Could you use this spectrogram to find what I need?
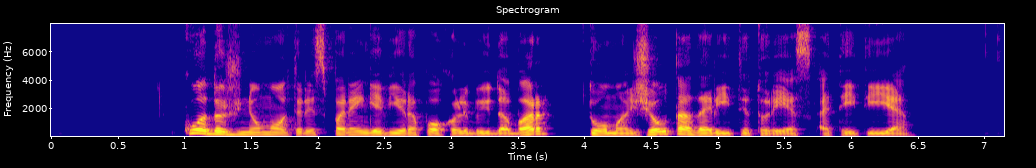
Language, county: Lithuanian, Vilnius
